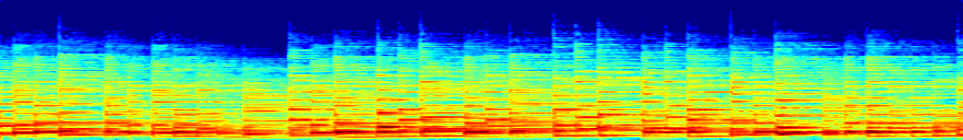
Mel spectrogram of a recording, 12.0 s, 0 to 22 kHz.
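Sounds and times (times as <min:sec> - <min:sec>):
piano-like keyboard melody: 0:00.0 - 0:12.0.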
